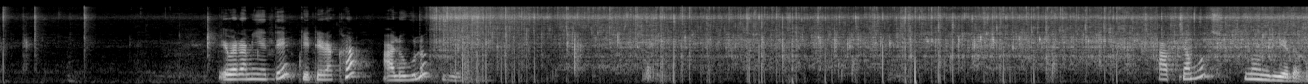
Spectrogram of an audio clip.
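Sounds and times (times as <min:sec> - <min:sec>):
oil sizzling in a pan: 0:04.3 - 0:13.0.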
